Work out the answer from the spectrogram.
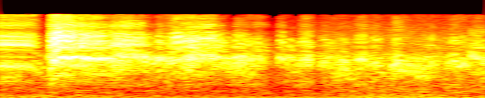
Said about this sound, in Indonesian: Burung camar yang berisik itu dikenal suka mengganggu pengunjung di pantai Australia.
